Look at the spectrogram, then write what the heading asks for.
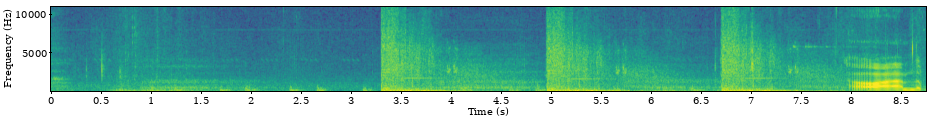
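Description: Sniper rifle shots in Sniper Elite 3, a shooter video game, ring out as three loud, separate cracks with echoing tails, spaced a couple of seconds apart over a quiet ambient background.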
